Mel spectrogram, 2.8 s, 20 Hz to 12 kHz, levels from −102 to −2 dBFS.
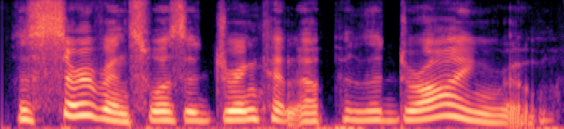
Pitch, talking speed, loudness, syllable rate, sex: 195 Hz, 190 wpm, -16 LUFS, 4.9 syllables/s, female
